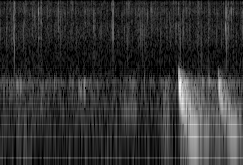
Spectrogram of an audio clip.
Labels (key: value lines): label: anthrophony, bomb
recorder: HydroMoth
